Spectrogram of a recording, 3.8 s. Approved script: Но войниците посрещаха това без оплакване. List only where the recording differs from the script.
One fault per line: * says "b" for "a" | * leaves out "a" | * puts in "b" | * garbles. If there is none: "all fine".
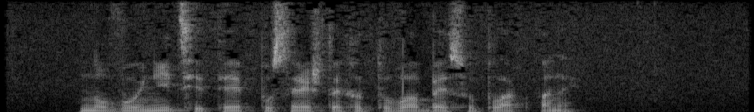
all fine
